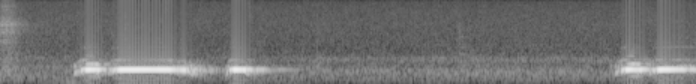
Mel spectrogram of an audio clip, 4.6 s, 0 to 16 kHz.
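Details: Eurasian collared dove, a 3-year-old male, wing-tapping and singing his "please lay eggs" song to his mate: low hollow coos, a long drawn note then a short one, with another phrase starting after a pause in a quiet room.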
